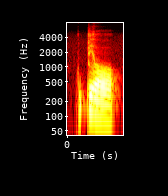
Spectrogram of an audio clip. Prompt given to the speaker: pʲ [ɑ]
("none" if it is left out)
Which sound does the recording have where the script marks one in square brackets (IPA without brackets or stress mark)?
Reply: ɔ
